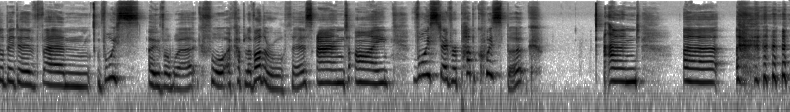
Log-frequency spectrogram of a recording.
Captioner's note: chuckle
